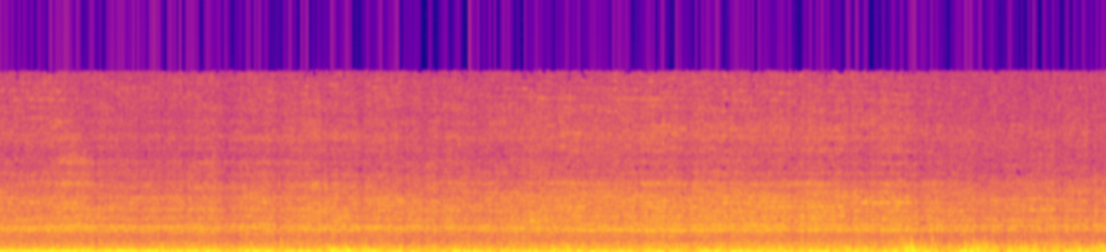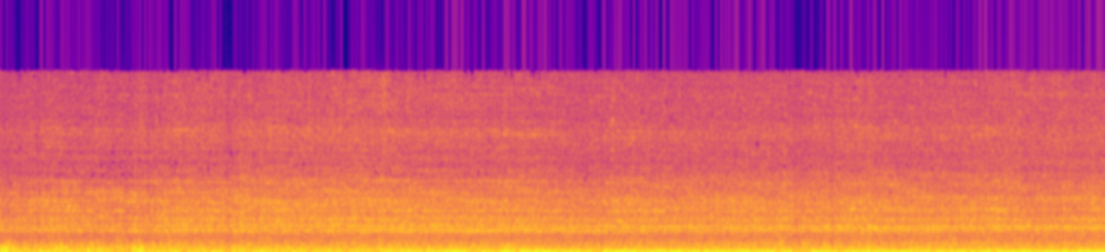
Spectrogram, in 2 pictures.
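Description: Container freight train rolling past on its descent, its wagons' wheels giving a steady low rumble on the rails, with a run of knocks in the middle. A faint steady high whine sits over the rumble.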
